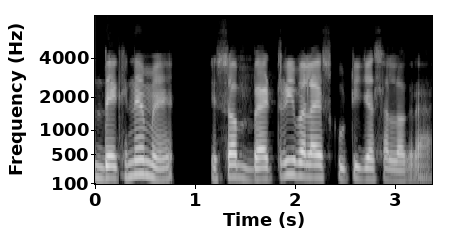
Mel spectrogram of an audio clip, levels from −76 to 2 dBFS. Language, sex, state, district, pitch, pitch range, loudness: Hindi, male, Bihar, Saran, 155 Hz, 150-175 Hz, -17 LUFS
